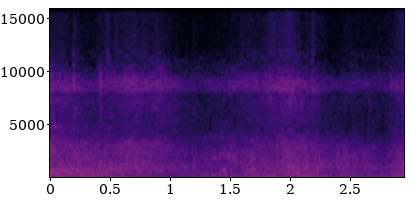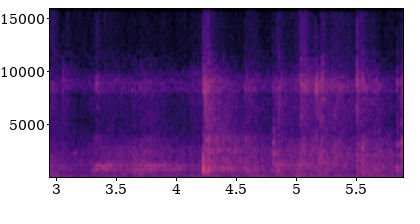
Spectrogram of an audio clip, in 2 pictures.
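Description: Ice hockey play at rinkside: a steady hiss of skates on the ice, with a sharp knock about four seconds in and a few lighter clicks after it, typical of puck and stick contact.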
